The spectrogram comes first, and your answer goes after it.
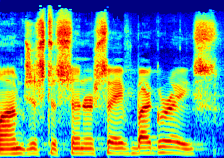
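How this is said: It is said in a resigned, defeated tone. The speaker has no choice but to keep sinning. The speaker calls it wrong. "a second way to say that that's defeatist"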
